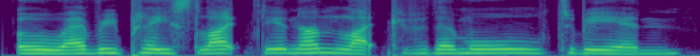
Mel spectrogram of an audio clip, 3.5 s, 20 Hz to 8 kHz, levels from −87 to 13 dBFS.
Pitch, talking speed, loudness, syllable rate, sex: 190 Hz, 205 wpm, -16 LUFS, 6.1 syllables/s, female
